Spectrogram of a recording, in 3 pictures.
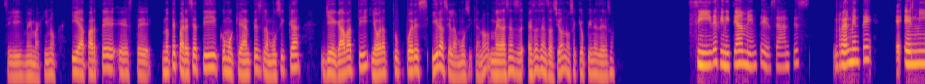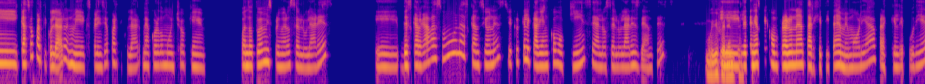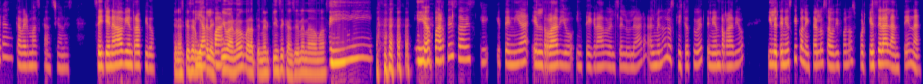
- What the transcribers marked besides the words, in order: other background noise; laugh
- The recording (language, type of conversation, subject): Spanish, podcast, ¿Cómo descubres música nueva hoy en día?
